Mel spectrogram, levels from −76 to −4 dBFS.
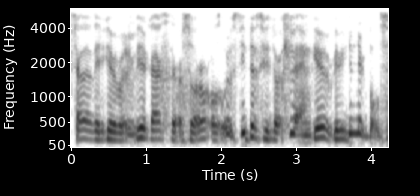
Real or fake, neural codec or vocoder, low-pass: fake; autoencoder, 44.1 kHz, a latent of 192 numbers a frame, MeloTTS; 5.4 kHz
